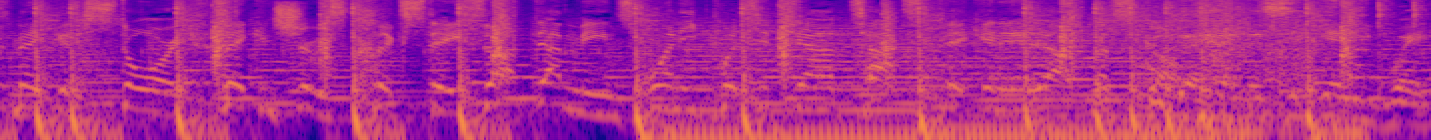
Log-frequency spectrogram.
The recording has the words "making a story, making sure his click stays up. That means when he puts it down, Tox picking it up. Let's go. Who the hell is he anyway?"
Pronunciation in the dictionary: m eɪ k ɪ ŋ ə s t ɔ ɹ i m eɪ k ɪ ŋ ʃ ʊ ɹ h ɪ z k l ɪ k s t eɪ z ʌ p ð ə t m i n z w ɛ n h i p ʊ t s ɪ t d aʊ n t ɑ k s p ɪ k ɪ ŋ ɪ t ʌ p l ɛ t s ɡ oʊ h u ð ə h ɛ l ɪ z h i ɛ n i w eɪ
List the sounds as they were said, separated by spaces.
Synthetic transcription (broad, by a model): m eɪ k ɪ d ə s t ɔ ɹ i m eɪ k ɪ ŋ ʃ ʊ ɹ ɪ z k l ɪ k s t eɪ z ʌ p ð ə t m i n z w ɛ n i p ʊ t s ɪ t d aʊ n t ɑ k s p ɪ k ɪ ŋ ɪ t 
